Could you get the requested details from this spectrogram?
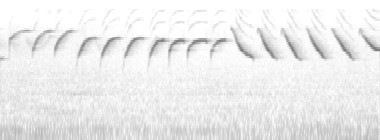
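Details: Canary singing a training song, a series of bright slurred whistles that rise and then fall, about three each second, switching to higher, steeper sweeping notes halfway through.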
